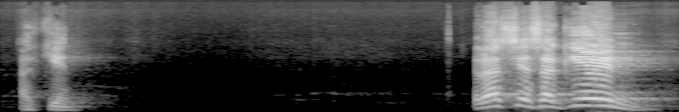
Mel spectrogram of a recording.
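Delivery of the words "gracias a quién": raised, louder call for an answer; rousing question. Real, not acted. Preacher asks the congregation again, rousing louder question. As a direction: demand the answer from the crowd.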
